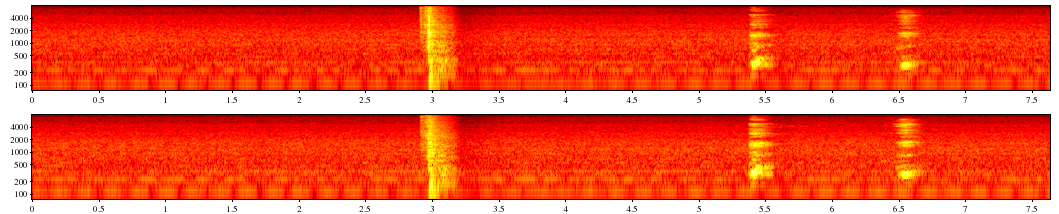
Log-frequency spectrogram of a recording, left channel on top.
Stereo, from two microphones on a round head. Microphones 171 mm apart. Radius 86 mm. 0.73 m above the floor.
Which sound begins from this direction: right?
A gasp, at 5.4 s.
